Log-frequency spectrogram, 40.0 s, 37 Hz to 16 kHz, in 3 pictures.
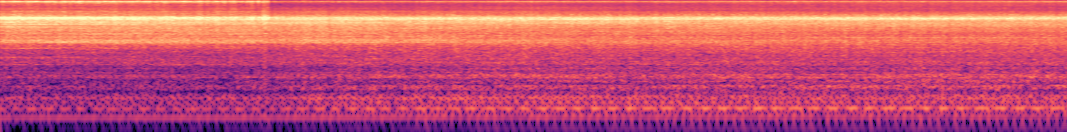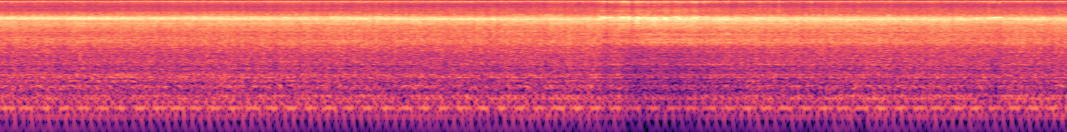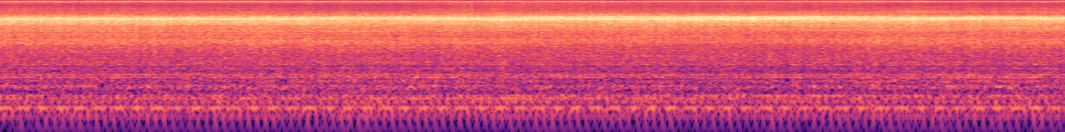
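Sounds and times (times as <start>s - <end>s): high whine: 0.0s - 39.9s
sawmill machinery motor drone: 0.0s - 39.9s.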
